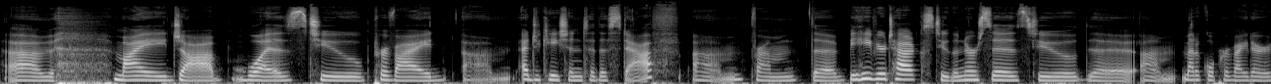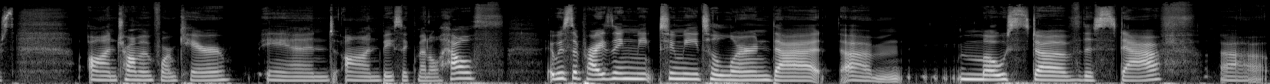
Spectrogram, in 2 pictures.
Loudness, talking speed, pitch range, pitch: -17 LUFS, 115 wpm, 185-225 Hz, 195 Hz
